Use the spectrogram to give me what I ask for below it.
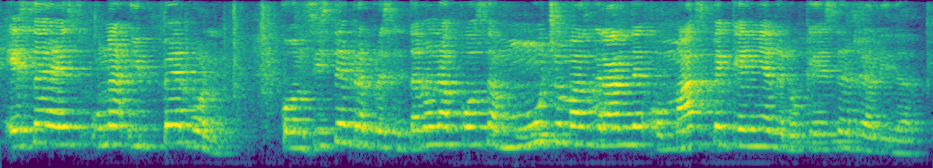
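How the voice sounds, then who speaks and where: A high-pitched woman leads a Bible study lesson, slow and halting, circling back over her words and spelling terms out letter by letter. She is heard from a distance in a very echoey room with faint background noise. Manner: halting, repeats words, tags phrases with "¿verdad?"; spells words out slowly for note-taking. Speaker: Bible class teacher.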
